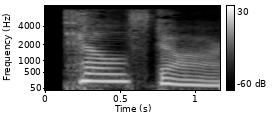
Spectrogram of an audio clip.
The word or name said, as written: Telstar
